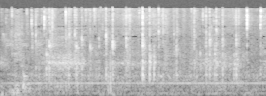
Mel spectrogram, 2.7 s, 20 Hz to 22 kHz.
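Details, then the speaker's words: Small pump in an NFT hydroponic system feeding an 8 mm silicone hose on first test run: a steady low hum under trickling, splashing water, with no knocking or rattling; the pump is running normally. "насос включился работает шумит напрягаются но вроде качай сейчас посмотрим что же происходит у нас коробе"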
